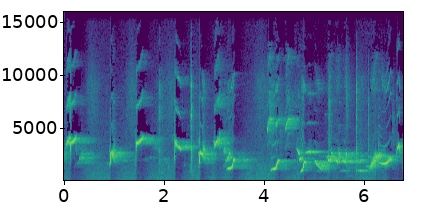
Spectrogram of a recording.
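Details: A white-rumped shama in display sings loud clear whistled phrases, stepping between pitches with sliding notes, punctuated by sharp clicks and short gaps.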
